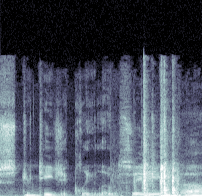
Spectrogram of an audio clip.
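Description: A scatter of light clicks and handling noises, then a man's voice begins about two-thirds of the way through, with a low thud as it starts.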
